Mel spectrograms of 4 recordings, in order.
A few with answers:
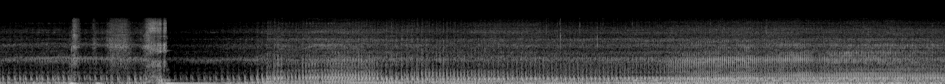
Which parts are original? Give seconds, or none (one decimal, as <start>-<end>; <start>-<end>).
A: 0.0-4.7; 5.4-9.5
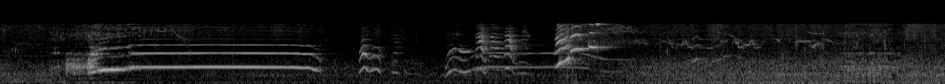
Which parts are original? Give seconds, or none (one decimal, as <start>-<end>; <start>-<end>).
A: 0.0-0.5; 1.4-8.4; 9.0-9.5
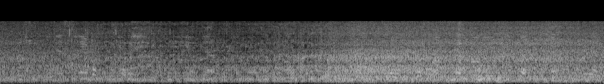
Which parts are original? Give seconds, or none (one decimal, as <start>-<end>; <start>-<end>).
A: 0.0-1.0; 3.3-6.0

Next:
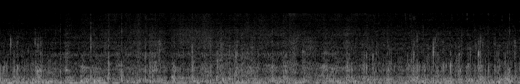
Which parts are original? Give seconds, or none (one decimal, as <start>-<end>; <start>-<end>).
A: 0.0-0.4; 3.5-5.2

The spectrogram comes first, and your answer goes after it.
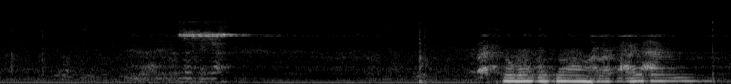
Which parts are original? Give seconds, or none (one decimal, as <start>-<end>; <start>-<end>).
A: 0.0-1.3; 3.8-4.8

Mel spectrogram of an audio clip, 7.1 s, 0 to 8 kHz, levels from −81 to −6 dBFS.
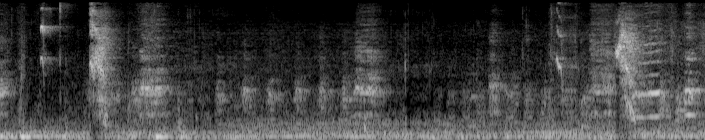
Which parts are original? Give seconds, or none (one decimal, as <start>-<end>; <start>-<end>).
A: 0.0-1.9; 4.3-5.7; 6.2-7.1

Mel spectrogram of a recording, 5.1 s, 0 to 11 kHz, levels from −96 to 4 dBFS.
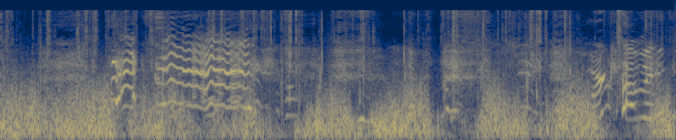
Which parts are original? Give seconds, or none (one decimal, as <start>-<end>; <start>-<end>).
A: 0.0-5.1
